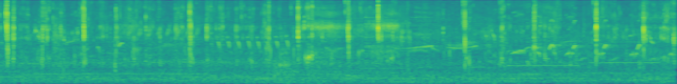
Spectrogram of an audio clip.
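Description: Mouth noises of people eating: irregular wet smacks, clicks and chewing, with no talk.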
